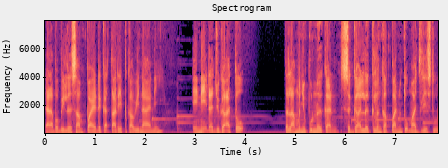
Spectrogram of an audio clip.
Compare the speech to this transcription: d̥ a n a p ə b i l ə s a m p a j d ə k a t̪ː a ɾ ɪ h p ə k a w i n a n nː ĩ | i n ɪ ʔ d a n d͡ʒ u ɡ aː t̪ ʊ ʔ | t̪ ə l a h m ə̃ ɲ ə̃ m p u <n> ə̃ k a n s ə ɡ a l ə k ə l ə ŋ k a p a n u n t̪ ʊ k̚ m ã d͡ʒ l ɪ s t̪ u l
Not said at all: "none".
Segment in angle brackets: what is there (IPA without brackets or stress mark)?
n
